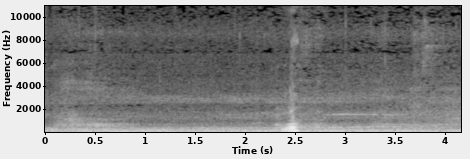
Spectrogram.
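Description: A steady low rumble, with one short voice sound gliding upward in pitch about two and a half seconds in.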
